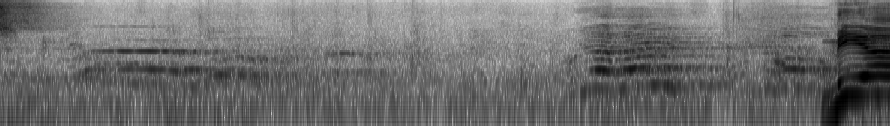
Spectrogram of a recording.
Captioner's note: audience cheering and applauding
